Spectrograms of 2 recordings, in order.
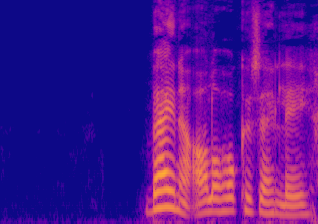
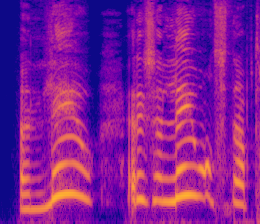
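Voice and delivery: high loud panicked shriek; 12 semitones higher, 9 dB louder than usual. Acted. Woman at the zoo spotting an escaped lion, shrieking. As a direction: scream the alarm at full pitch. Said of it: "gilt de mevrouw".

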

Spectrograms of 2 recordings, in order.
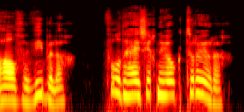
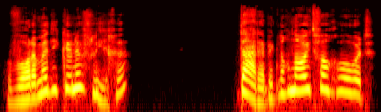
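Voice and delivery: higher, incredulous exclaiming; astonished; 5 semitones higher, 4 dB louder than usual. A narrator's reading. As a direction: react in amazed disbelief. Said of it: "riep Justin verbaasd". (verbaasd en ongelovig)

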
